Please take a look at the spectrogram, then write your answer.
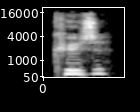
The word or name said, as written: kys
